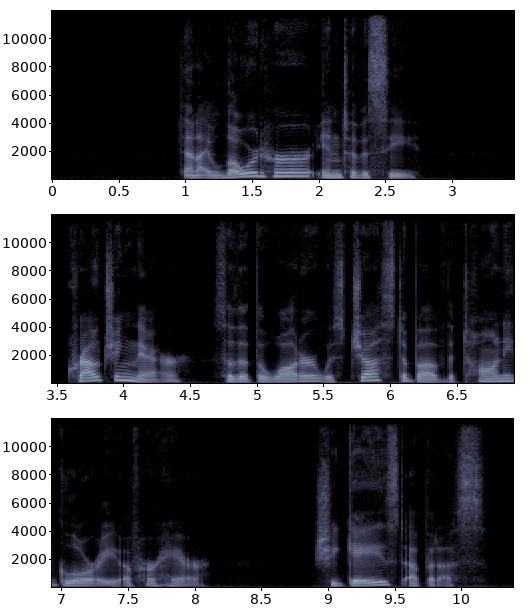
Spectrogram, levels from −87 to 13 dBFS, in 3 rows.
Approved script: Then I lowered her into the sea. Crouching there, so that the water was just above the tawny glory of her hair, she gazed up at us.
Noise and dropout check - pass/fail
pass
